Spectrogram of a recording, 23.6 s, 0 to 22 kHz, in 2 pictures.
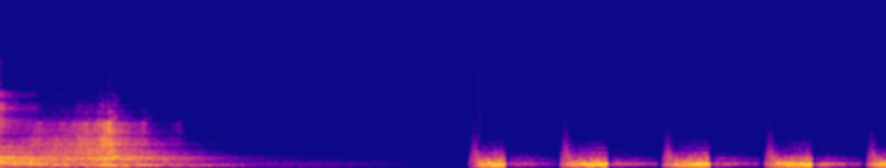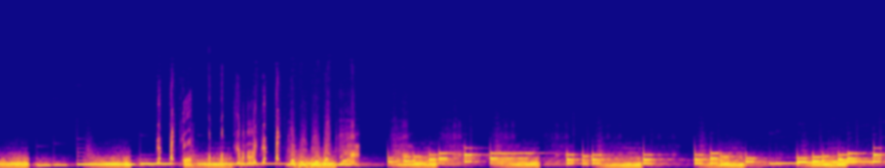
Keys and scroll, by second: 3.1 space, 5.3 m, 8.8 shift+space, 12.3 s, 14.3 space, 15.0 shift+s, 16.6 shift+s, 18.3 s, 20.1 Escape, 22.1 space.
